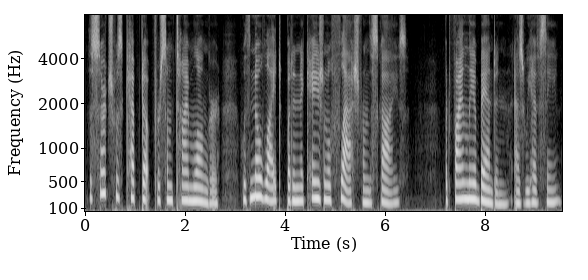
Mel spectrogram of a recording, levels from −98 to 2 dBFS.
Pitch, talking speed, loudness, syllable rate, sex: 210 Hz, 165 wpm, -18 LUFS, 4.4 syllables/s, female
